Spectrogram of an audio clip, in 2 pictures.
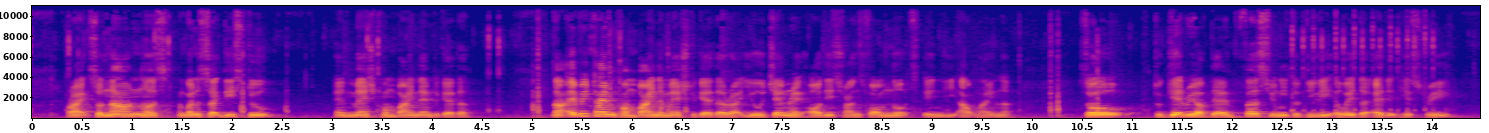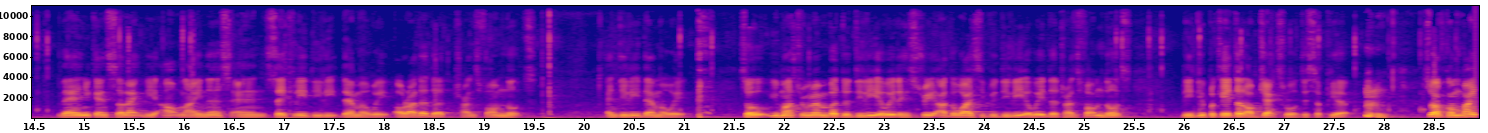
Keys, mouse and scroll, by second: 0.0 alt+click, 0.6 alt+middle click, 1.3-5.7 drag, 5.8 ctrl+space, 12.7 click, 15.4 shift+click, 16.1 ctrl+click, 19.7 Delete, 21.0 alt+click, 26.2 alt+click, 26.8 alt+middle click, 27.4 alt+click, 28.1 alt+middle click, 28.6 alt+middle click.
